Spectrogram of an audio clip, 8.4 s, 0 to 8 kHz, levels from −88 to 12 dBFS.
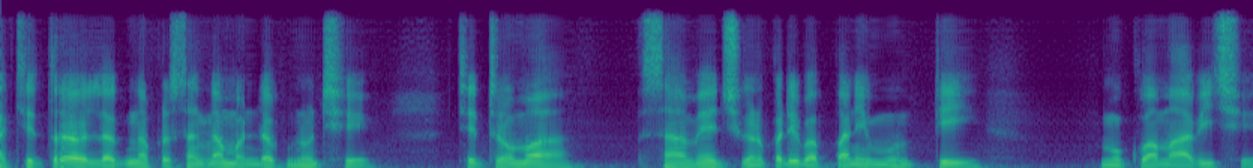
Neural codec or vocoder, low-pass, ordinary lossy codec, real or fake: codec, 16 kHz, about 1 kbps, DyCAST, with the encoder's durations; 7.2 kHz; none; fake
